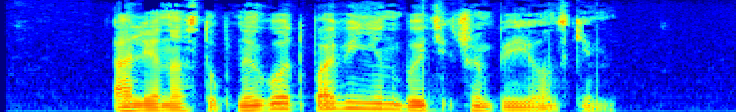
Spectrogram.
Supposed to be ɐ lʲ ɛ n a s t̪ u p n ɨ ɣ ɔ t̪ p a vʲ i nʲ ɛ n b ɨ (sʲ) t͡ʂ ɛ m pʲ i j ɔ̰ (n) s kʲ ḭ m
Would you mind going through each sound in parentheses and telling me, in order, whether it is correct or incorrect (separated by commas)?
incorrect, correct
